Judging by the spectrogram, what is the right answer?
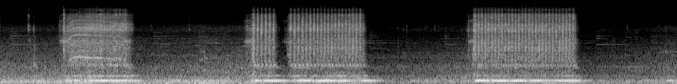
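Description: Cordless power tool, likely an impact driver or drill, run in three short bursts of about a second each over a steady low hum.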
